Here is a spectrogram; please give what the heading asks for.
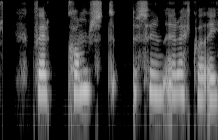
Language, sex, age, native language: Icelandic, female, 11, Icelandic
